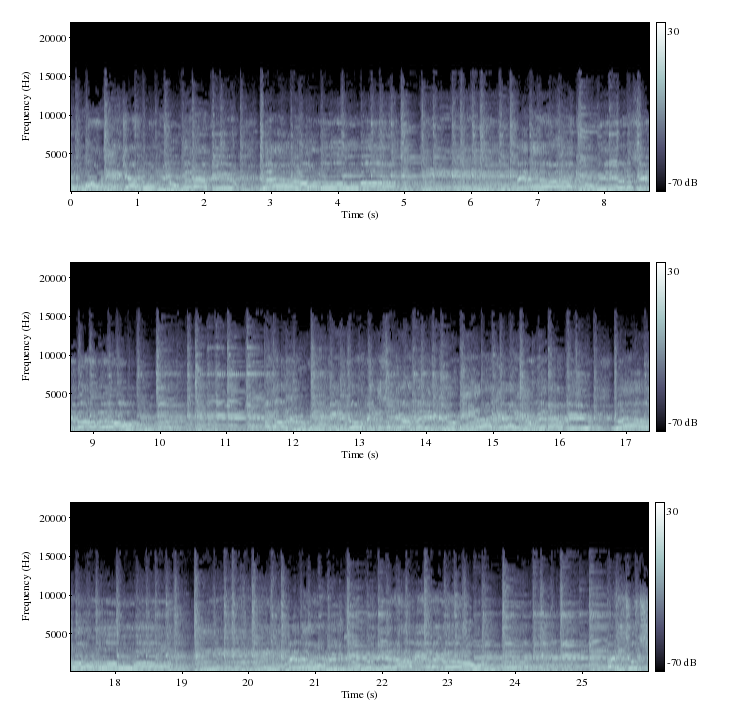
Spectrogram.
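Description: Amplified acoustic guitar played live, strummed and picked in an upbeat rockabilly rhythm, with a man singing.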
